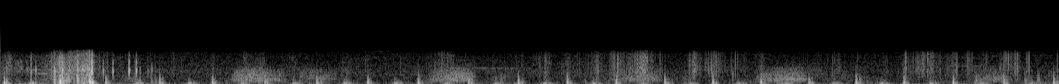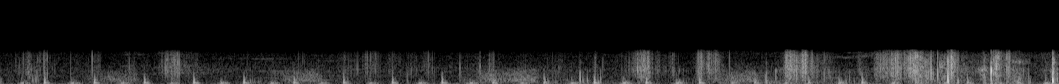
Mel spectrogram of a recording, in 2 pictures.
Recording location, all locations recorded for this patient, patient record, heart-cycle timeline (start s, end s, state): pulmonary valve (PV)
aortic valve (AV)+pulmonary valve (PV)+tricuspid valve (TV)+mitral valve (MV)
#Age: Child
#Sex: Female
#Height: 137.0 cm
#Weight: 31.4 kg
#Pregnancy status: False
#Murmur: Absent
#Murmur locations: nan
#Most audible location: nan
#Systolic murmur timing: nan
#Systolic murmur shape: nan
#Systolic murmur grading: nan
#Systolic murmur pitch: nan
#Systolic murmur quality: nan
#Diastolic murmur timing: nan
#Diastolic murmur shape: nan
#Diastolic murmur grading: nan
#Diastolic murmur pitch: nan
#Diastolic murmur quality: nan
#Outcome: Abnormal
#Campaign: 2015 screening campaign
0.00	1.86	unannotated
1.86	1.98	S1
1.98	2.10	systole
2.10	2.20	S2
2.20	2.38	diastole
2.38	2.52	S1
2.52	2.58	systole
2.58	2.74	S2
2.74	2.92	diastole
2.92	3.04	S1
3.04	3.16	systole
3.16	3.28	S2
3.28	3.44	diastole
3.44	3.54	S1
3.54	3.66	systole
3.66	3.76	S2
3.76	3.94	diastole
3.94	4.04	S1
4.04	4.14	systole
4.14	4.26	S2
4.26	4.42	diastole
4.42	4.58	S1
4.58	4.64	systole
4.64	4.76	S2
4.76	4.94	diastole
4.94	5.04	S1
5.04	5.14	systole
5.14	5.26	S2
5.26	5.44	diastole
5.44	5.54	S1
5.54	5.66	systole
5.66	5.76	S2
5.76	5.92	diastole
5.92	6.02	S1
6.02	6.12	systole
6.12	6.24	S2
6.24	6.38	diastole
6.38	6.50	S1
6.50	6.60	systole
6.60	6.74	S2
6.74	6.90	diastole
6.90	6.98	S1
6.98	7.08	systole
7.08	7.20	S2
7.20	7.38	diastole
7.38	7.48	S1
7.48	7.56	systole
7.56	7.68	S2
7.68	7.80	diastole
7.80	7.98	S1
7.98	8.08	systole
8.08	8.18	S2
8.18	8.34	diastole
8.34	8.42	S1
8.42	8.52	systole
8.52	8.66	S2
8.66	8.82	diastole
8.82	8.92	S1
8.92	9.04	systole
9.04	9.14	S2
9.14	9.30	diastole
9.30	9.40	S1
9.40	9.50	systole
9.50	9.60	S2
9.60	9.76	diastole
9.76	9.88	S1
9.88	10.02	systole
10.02	10.12	S2
10.12	10.30	diastole
10.30	10.42	S1
10.42	10.54	systole
10.54	10.64	S2
10.64	10.79	diastole
10.79	10.92	S1
10.92	11.04	systole
11.04	11.14	S2
11.14	11.28	diastole
11.28	11.42	S1
11.42	11.51	systole
11.51	11.64	S2
11.64	11.79	diastole
11.79	11.89	S1
11.89	12.01	systole
12.01	12.12	S2
12.12	12.28	diastole
12.28	12.38	S1
12.38	12.50	systole
12.50	12.62	S2
12.62	12.76	diastole
12.76	12.88	S1
12.88	13.00	systole
13.00	13.14	S2
13.14	13.28	diastole
13.28	13.38	S1
13.38	13.50	systole
13.50	13.62	S2
13.62	13.76	diastole
13.76	13.88	S1
13.88	14.00	systole
14.00	14.10	S2
14.10	14.25	diastole
14.25	14.36	S1
14.36	14.49	systole
14.49	14.62	S2
14.62	14.76	diastole
14.76	14.86	S1
14.86	14.98	systole
14.98	15.12	S2
15.12	15.27	diastole
15.27	15.37	S1
15.37	15.50	systole
15.50	15.62	S2
15.62	15.78	diastole
15.78	21.18	unannotated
